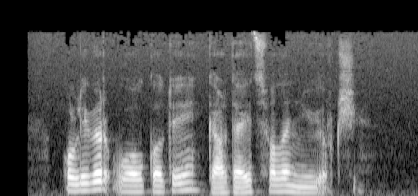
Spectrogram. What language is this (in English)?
Georgian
